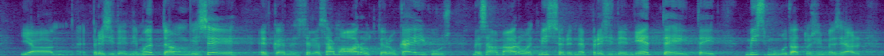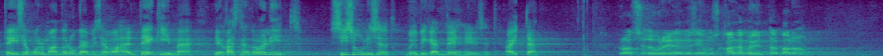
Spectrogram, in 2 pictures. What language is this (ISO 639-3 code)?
est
